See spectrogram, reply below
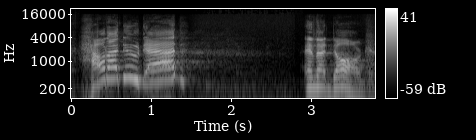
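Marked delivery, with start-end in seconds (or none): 0.1-1.4 very high, put-on little baby voice; baby son. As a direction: imitate a baby eager for dad's approval. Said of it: "he turns back at me and goes".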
